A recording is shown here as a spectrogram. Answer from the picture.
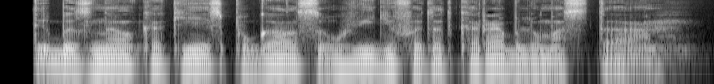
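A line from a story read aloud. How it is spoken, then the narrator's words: Weary, dismissive. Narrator (Russian): устало отмахнулся я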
